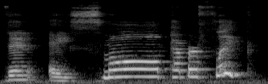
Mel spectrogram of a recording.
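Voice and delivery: put-on lively, sing-song storybook read for little kids; reading to children. A narrator's reading. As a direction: read it like bedtime story time for small children. Reads picture book to kids.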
